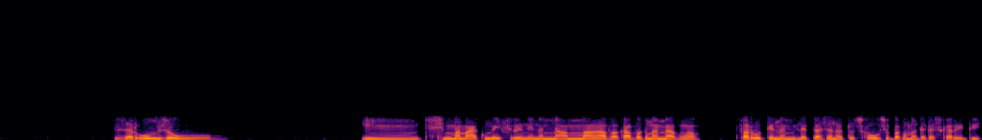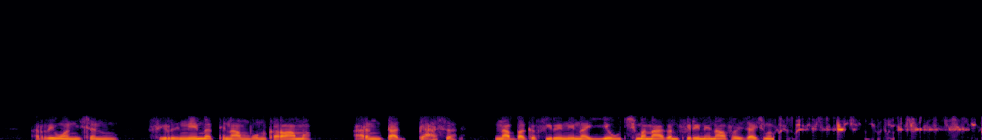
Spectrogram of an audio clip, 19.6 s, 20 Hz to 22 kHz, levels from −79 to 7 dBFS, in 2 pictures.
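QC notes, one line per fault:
17.56–19.65 s, codec payload misread: after "hafa hoe zay tsy", speech becomes garbled warbling noise, which fits octet-aligned AMR frames unpacked as bandwidth-efficient, scrambling every field.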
